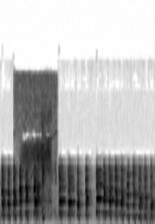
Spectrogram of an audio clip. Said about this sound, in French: Le dauphin siffle.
